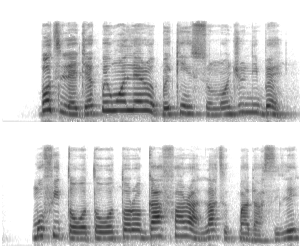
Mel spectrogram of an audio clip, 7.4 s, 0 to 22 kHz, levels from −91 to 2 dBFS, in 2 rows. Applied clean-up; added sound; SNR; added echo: none; none; none; none.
